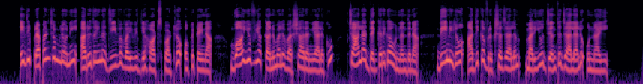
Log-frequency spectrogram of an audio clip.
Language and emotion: Telugu, neutral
